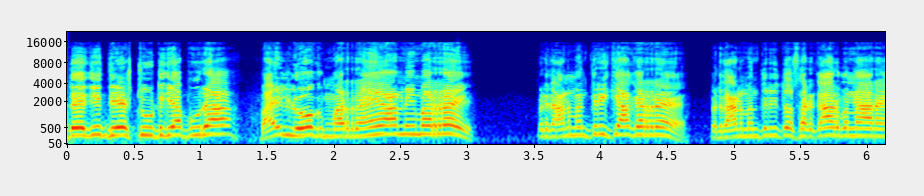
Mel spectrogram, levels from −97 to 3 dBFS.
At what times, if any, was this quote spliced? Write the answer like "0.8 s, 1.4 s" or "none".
1.3 s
